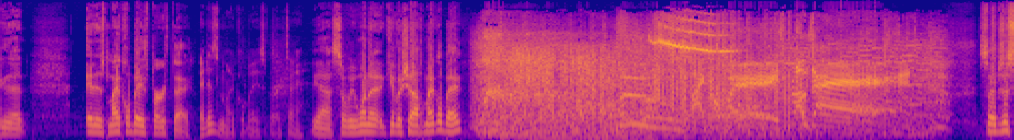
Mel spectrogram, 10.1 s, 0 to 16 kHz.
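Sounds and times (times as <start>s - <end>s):
speech: 0.0s - 7.1s, 7.8s - 9.1s, 9.8s - 10.1s
explosion sound effects booming and crackling: 4.6s - 9.4s
whistling sweeping tones: 6.2s - 7.7s.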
